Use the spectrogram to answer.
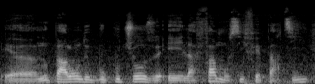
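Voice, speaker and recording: A Congolese man speaks as a charity guest on a television show. His voice is deep and dark, and he moves haltingly, searching for words. A slight low noise sits under the studio recording. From Kisangani, DR Congo. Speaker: charity association representative, TV guest. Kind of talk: spoken interview answers.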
